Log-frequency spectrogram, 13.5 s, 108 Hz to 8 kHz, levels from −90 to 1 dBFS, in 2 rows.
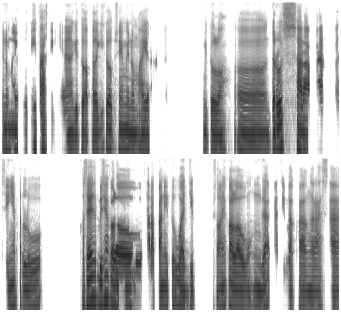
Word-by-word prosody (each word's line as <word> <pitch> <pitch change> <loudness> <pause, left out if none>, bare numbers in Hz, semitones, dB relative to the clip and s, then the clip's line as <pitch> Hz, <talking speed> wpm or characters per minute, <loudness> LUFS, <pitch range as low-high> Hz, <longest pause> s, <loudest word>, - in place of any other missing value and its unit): minum 110 0 -2
air 105 0 0
putih 130 +5 -9
pastinya 95 -3 -2
gitu, 95 - -2
apalagi 95 +1 -1
kalo 115 -2 +4
misalnya 105 -1 -2
minum 100 -1 0
air 95 0 +2
anget - - -27 0.9
gitu 100 -1 -5
loh, 90 0 0 0.3
eee, 100 -2 0
terus 110 +5 +6 0.2
sarapan 110 +3 +3 0.2
pastinya 105 +1 -5
perlu. 100 -3 -1 1.0
Kalau - - -6
saya 125 +2 +8
biasanya 140 +4 +1
kalo 110 -2 +8 0.5
sarapan 100 +1 0
itu - - -8 0.2
wajib, 95 +1 -1 0.4
soalnya 100 +2 -3
kalo 105 -3 +5 0.3
nggak 100 -2 -1
pasti - - -14
bakal 95 0 -2
ngerasa 95 +1 -5
100 Hz, 140 wpm, -22 LUFS, 95-110 Hz, 1.0 s, saya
